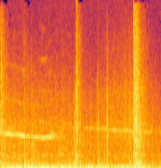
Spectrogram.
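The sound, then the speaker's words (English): Several sharp fireworks bursts pop at irregular intervals over a steady low rumble, with a faint high whistle trailing through the first part. No one speaks. “Finally this week, cracking down on fireworks.”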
